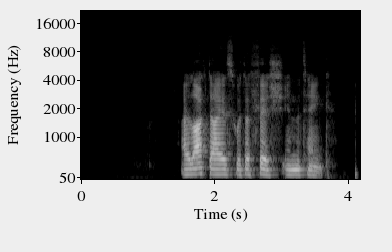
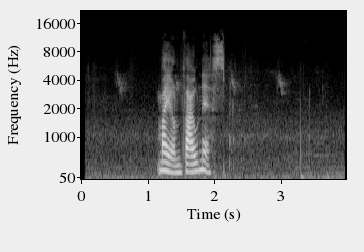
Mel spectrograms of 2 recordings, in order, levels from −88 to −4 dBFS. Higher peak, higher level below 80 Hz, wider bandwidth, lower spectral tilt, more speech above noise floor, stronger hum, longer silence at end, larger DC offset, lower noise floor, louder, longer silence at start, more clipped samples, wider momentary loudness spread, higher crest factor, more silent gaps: second, -10 dBFS vs -6 dBFS; second, -74 dBFS vs -50 dBFS; second, 10.5 kHz vs 12.5 kHz; first, -6.5 dB/octave vs -4.5 dB/octave; first, 57 dB vs 28 dB; neither; first, 0.55 s vs 0.25 s; neither; first, -89 dBFS vs -49 dBFS; second, -33 LUFS vs -21 LUFS; first, 1.5 s vs 1.15 s; neither; second, 12 LU vs 23 LU; about the same, 24 dB vs 22 dB; neither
